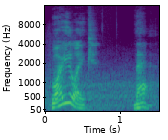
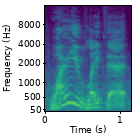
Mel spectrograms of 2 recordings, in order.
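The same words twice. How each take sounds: First: The question sounds intrigued and fascinated. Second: The question sounds disapproving and put off. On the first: The person asked has an intriguing mystery about them. The speaker calls it right. "You gotta change the inflection to make yourself seem strange and exciting" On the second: The person asked seems like a freak. The speaker calls it wrong. "So instead of"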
